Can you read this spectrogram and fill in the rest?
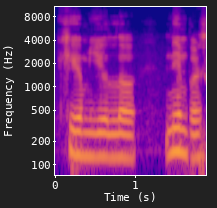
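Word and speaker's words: cumulonimbus: So I hope you can pronounce that a cumulo nimbus cloud.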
